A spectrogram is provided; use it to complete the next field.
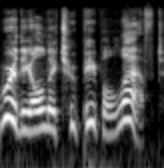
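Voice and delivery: high, loud cartoon voice cry. Reading a SpongeBob book aloud, voicing Patrick: Patrick voice. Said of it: "But that one I can kinda do".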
